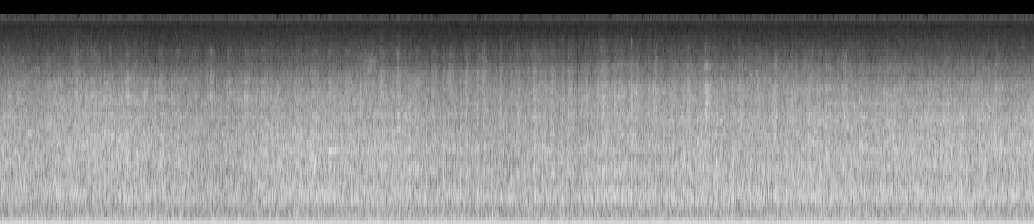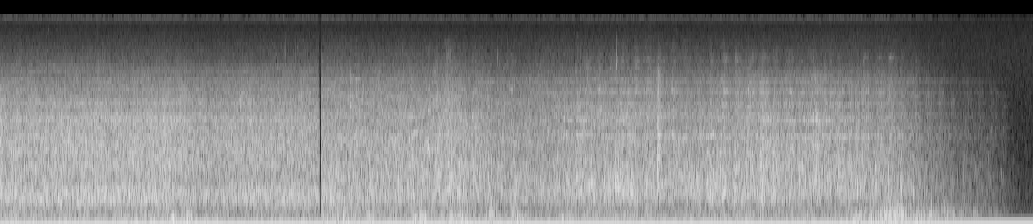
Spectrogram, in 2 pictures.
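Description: Double-stack container freight train rolling past, its steel wheels running steadily on the rails.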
